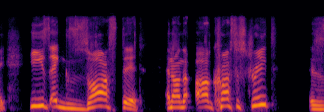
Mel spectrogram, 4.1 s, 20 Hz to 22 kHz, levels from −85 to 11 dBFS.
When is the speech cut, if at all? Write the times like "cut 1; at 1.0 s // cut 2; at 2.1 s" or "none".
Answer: cut 1; at 1.9 s

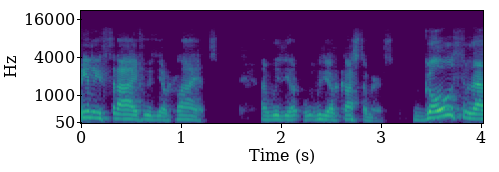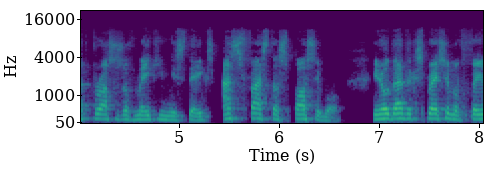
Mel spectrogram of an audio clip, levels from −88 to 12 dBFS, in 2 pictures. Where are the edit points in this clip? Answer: cut 1; at 3.2 s

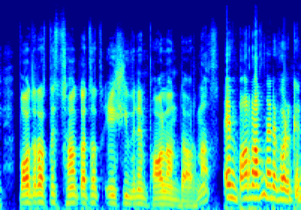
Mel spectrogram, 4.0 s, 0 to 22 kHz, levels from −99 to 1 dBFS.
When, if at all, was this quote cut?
cut 1; at 2.8 s

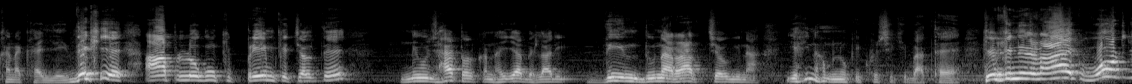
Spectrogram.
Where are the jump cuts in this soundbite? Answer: cut 1; at 9.7 s

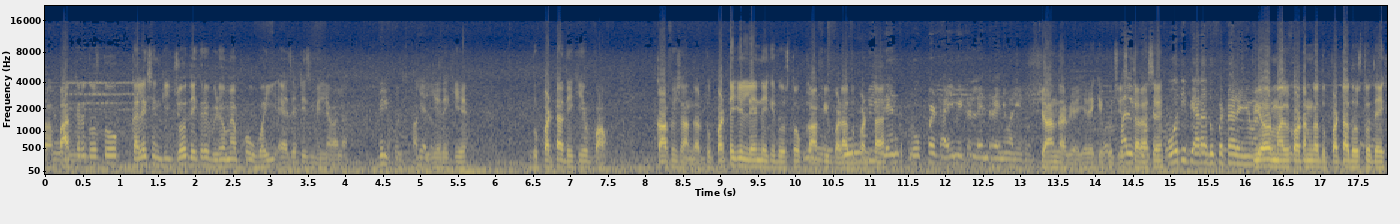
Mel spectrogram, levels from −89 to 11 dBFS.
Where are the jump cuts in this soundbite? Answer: none

